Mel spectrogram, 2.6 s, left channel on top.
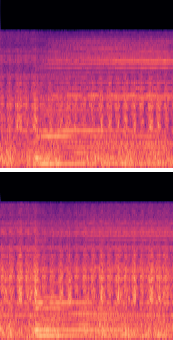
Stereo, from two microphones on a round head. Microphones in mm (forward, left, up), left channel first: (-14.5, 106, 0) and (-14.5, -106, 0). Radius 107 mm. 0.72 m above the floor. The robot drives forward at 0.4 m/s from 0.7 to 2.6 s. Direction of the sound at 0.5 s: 40° right (ahead or behind).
